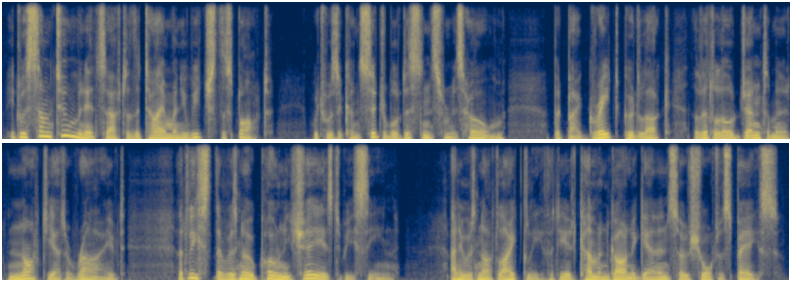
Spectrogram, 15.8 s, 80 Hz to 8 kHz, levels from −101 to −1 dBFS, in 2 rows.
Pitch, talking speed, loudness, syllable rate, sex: 145 Hz, 230 wpm, -18 LUFS, 6.2 syllables/s, female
